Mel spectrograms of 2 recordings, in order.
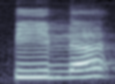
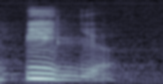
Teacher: una lateral alveolar, versus una lateral palatal.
